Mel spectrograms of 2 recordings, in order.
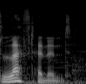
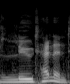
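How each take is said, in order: First: It is said the British way, like 'leftenant'. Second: It is said the American way, like 'lootenant'. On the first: This is the proper way to say it. The speaker calls it right. "and it's lieutenant" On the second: This is how someone else says it. The speaker calls it wrong. "when he says lieutenant"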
